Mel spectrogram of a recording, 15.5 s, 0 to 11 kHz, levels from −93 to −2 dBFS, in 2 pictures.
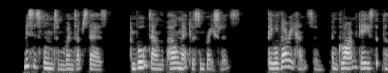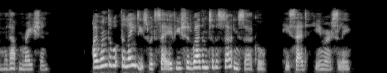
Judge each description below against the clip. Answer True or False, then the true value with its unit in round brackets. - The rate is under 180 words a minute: True (160 wpm)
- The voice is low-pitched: False (230 Hz)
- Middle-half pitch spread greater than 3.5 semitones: True (5.1 semitones)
